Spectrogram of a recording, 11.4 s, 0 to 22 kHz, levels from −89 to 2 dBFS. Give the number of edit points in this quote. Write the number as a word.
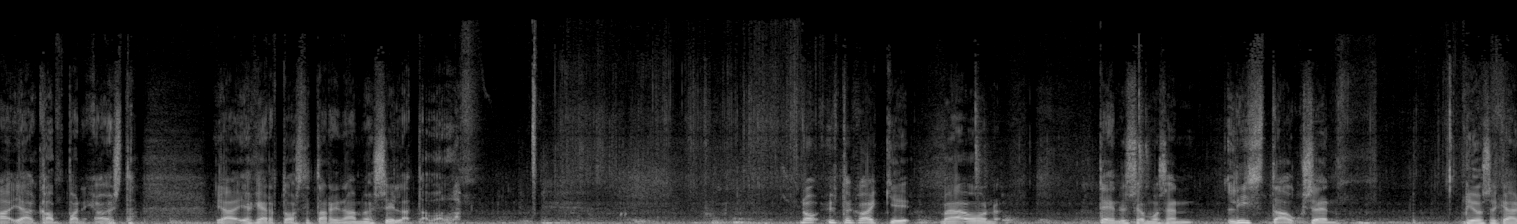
zero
